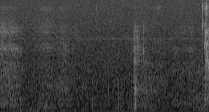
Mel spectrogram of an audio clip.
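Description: Quiet room tone during a pause in speech, with one short click about two-thirds of the way in.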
